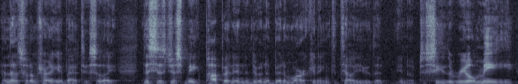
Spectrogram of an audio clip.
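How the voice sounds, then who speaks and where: A man's voice: low voice, steady tone, fairly quick. A man giving an off-the-cuff comic monologue as a comedian plugging a show, rambling, interrupting himself, sometimes profane and sardonic. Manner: rambling, self-interrupting, acting out bits. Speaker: comedian promoting a live show.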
